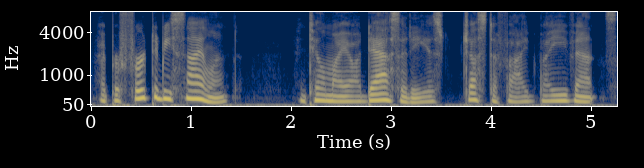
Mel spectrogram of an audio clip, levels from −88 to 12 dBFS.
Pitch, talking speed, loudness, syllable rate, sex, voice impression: 185 Hz, 135 wpm, -17 LUFS, 4.8 syllables/s, female, feminine, adult-like, sincere, slightly calm, slightly unique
